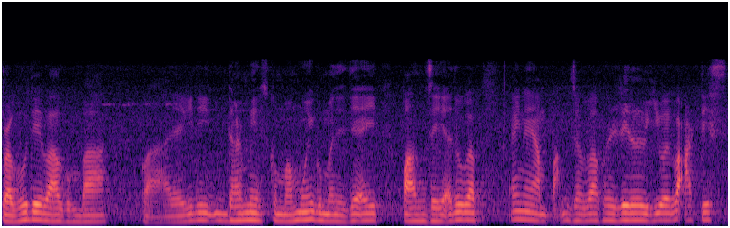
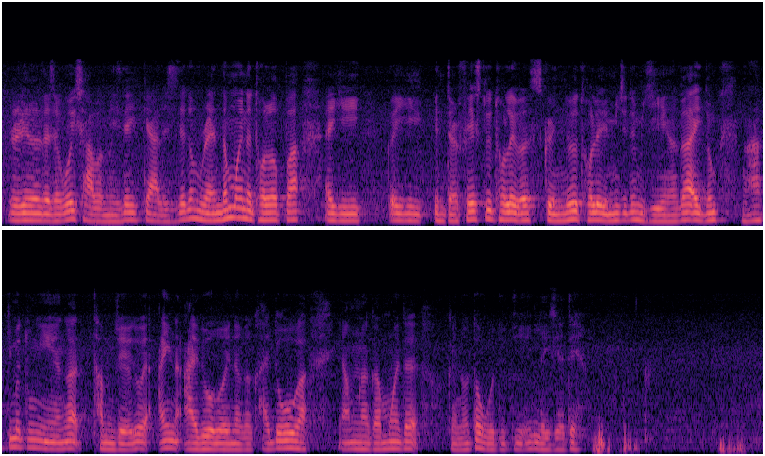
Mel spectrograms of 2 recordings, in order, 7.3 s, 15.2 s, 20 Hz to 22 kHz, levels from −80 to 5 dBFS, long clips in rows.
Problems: background sounds at intervals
